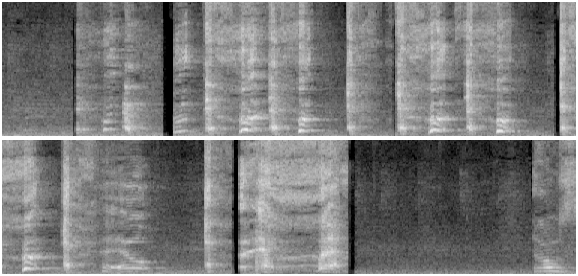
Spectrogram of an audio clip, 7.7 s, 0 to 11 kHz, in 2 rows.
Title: This was an interesting experiment 🧪 #za #cough #blinkershorts #blinker #420 #420community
